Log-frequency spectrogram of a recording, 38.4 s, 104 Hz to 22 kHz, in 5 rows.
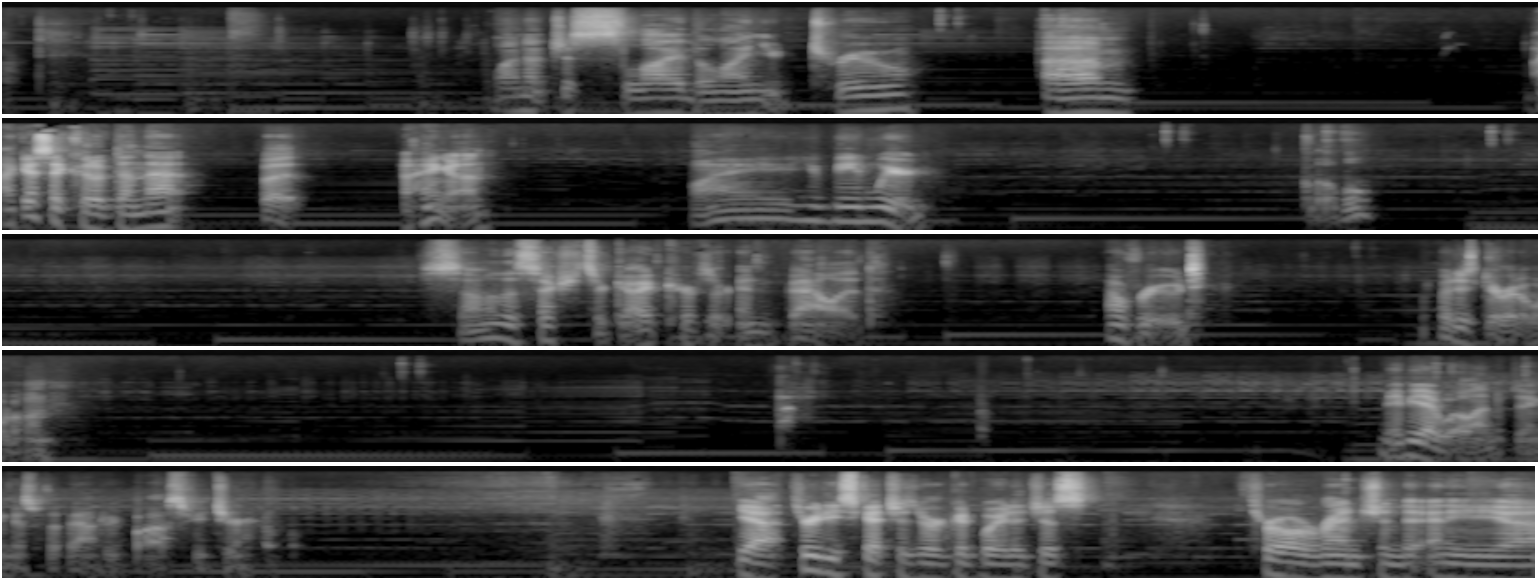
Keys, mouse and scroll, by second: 0.5 click, 4.7 click, 5.2 right click, 5.9-9.7 middle drag, 9.7 scroll up 2, 9.9 scroll down 2, 10.8 middle click, 13.5 click, 14.3 click, 15.1 click, 17.9 middle click, 18.6 middle click, 19.6 middle click, 22.1 click, 23.9 middle click, 25.0 click, 27.0 click, 28.9 middle click, 30.2 click, 30.7 right click, 37.4 click.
